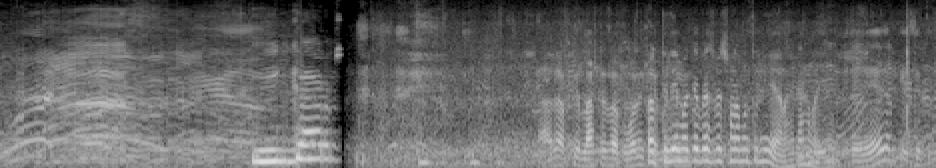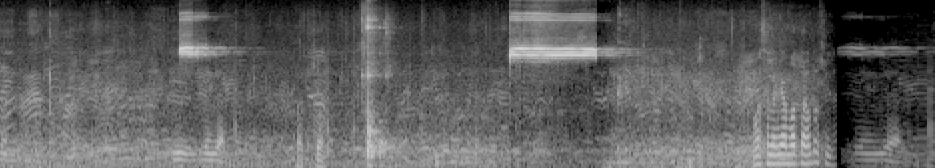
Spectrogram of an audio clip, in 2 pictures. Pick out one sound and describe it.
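A crowd of young men shouts and chatters nearby.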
